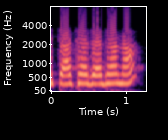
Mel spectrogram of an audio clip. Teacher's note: जबकि च वर्ग यानी कि च, छ, ज, झ, न। इसका जो उच्चारण स्थान है वो है तालु से।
